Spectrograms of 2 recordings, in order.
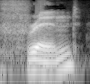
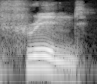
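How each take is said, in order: First: The vowel is open, in a standard accent. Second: The vowel is most closed, in a New Zealand accent. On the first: "Você tem a pronúncia padrão de amigo" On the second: "friend quando você vai para Nova Zelândia"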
